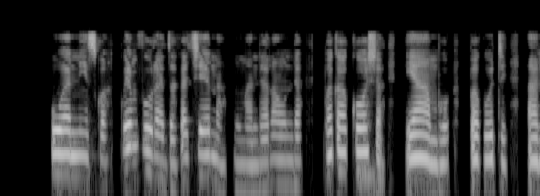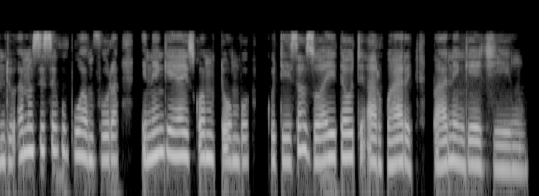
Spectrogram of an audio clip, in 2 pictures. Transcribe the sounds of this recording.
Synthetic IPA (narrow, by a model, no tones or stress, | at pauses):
kuwaniswakwe̞ɱvuɾad͡zakat͡ʃe̞namumandaraunda | pakako̞ʃa̰jambo̞ | pakutiantʰuʔano̞sisekupuwaɱvuɾaine̞ŋɡe̞jaiswamuto̞mbo̞ | kutiːsazo̞aitakutḭʔarwaɾe̞paːne̞ŋɡe̞d͡ʒiːmwe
